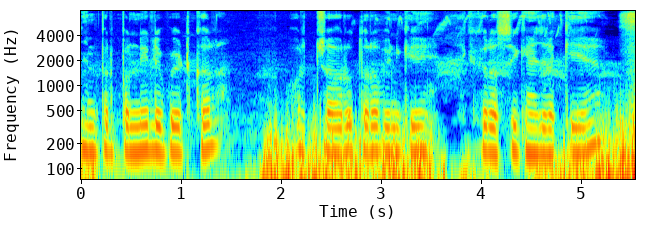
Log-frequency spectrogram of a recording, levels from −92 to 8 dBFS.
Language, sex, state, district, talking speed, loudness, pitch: Hindi, male, Uttar Pradesh, Shamli, 140 wpm, -19 LUFS, 160 Hz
